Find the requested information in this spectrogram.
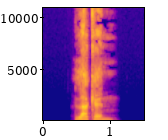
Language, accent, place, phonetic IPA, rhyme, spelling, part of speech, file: German, Germany, Berlin, [ˈlakn̩], -akn̩, Lacken, noun, De-Lacken.ogg
- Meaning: 1. dative plural of Lack 2. plural of Lacke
